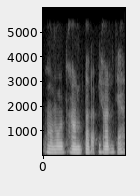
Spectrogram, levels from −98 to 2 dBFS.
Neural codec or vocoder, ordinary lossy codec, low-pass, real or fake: autoencoder, 22.05 kHz, a latent of 192 numbers a frame, VITS, trained on one speaker; none; 5.4 kHz; fake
